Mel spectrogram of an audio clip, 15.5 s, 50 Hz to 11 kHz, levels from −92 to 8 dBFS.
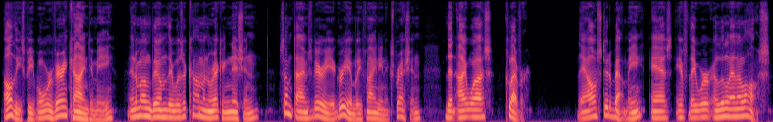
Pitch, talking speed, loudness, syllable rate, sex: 135 Hz, 145 wpm, -19 LUFS, 4.8 syllables/s, male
